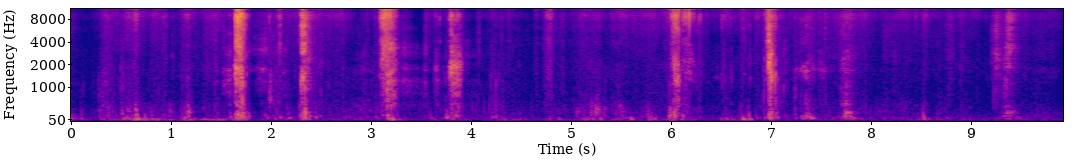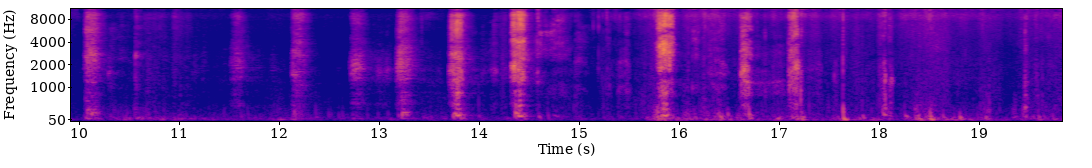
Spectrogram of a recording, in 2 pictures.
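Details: Shiba Inu Ranmaru in a room, running joyfully around a blanket after smelling his sister hidden beneath it, home after three months away; sharp bursts of dog noise and clattering steps amid scrabbling.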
